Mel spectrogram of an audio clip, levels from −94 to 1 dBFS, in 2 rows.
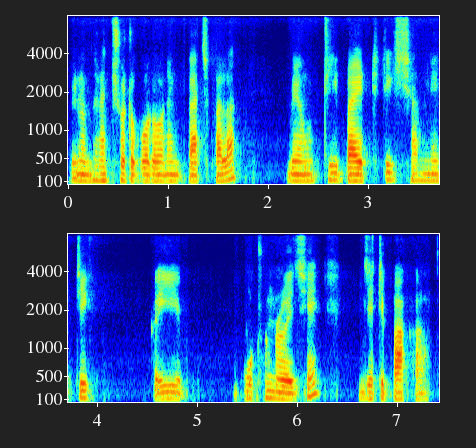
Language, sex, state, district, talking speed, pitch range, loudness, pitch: Bengali, male, Tripura, West Tripura, 135 wpm, 110-120 Hz, -23 LUFS, 115 Hz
